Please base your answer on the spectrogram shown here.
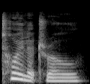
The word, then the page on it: toilet roll: British English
